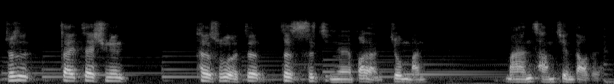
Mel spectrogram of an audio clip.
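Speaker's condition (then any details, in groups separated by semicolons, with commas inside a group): Stuttering, mild speech impairment; stuttering since childhood; word and syllable repetitions; repeated sounds, repeated words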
